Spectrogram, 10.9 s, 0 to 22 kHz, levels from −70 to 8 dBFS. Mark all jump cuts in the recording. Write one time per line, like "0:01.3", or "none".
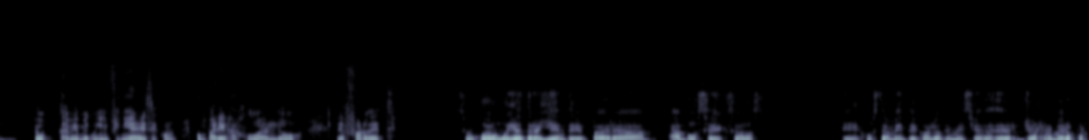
0:00.9
0:01.9
0:06.6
